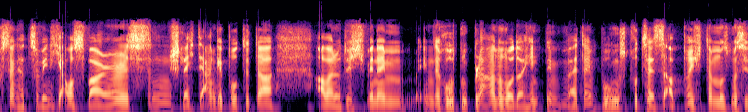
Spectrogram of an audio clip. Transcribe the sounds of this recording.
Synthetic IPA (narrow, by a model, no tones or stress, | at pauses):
xsaɪnhat̚t͡suveːnɪçʔa̰ʊsv̥aːlɛsɪnʃlɛçtəʔa̰nɡəboːtəd̥aːʔa̰ːbɐnatʰyːɐlɪçvɛnɛɐmɪ̰ndeːɐʁuːtn̩plaːnʊŋʔoːdɐɦɪntn̩ɪvaɪtɐɪmb̥uːxʊŋspʁ̥ot͡sɛsʔa̰p̚b̥ʁɪçt̚d̥anmʊsmanz̥i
